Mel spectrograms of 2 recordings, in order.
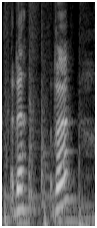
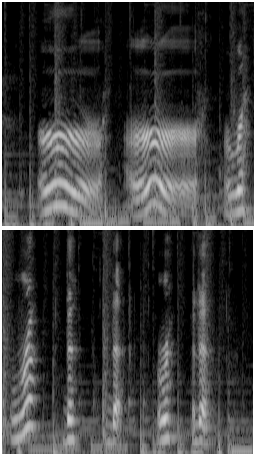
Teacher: the tip of your tongue taps the ridge, or more in the American way, where the tip is curled and a little bit farther back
